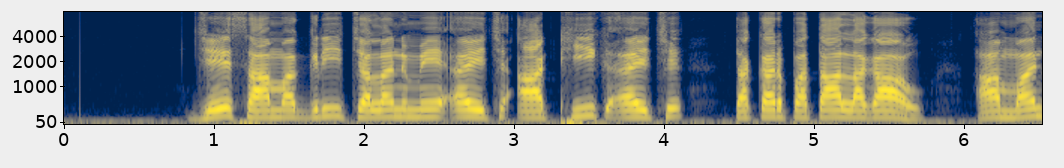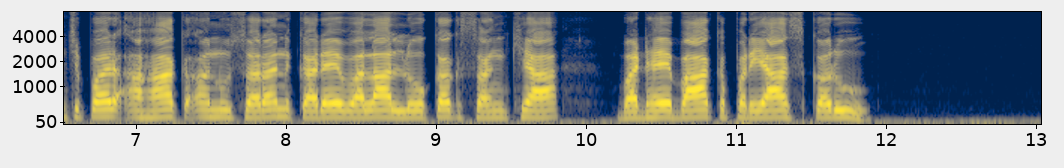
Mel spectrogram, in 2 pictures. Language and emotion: Maithili, neutral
